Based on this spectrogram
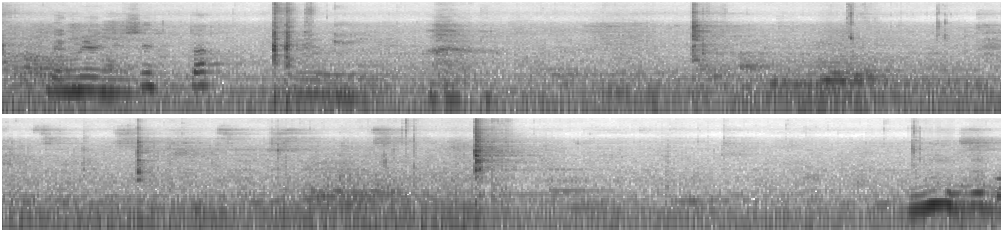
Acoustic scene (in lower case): restaurant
